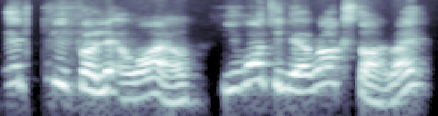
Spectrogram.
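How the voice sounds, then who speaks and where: A secretive British rock star in hiding, urging in hurried, hushed tones, as a man puts him on while reading. His lively, raised pitch carries a slightly husky edge. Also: exaggerated voice. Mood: coaxing.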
